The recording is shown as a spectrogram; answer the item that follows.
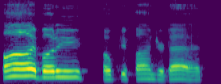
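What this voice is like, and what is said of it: Imitates a cartoon narwhal character's voice. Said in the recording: “That was a good impression of Mr. Narwhal.”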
